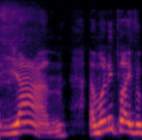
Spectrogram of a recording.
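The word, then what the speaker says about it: Jan: And he wasn't called Jurgen. He was called Yan.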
